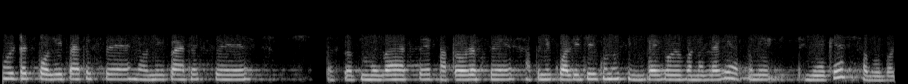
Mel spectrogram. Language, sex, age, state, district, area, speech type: Assamese, female, 30-45, Assam, Sonitpur, rural, conversation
